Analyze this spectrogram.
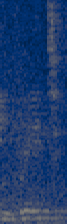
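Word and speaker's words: עברית: one word to the next because I'm bedrich pronounced ibrit is language or Hebrew and a state of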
